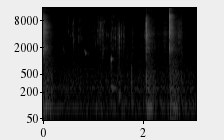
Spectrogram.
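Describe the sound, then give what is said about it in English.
A quick sip of a drink, quiet: soft wet mouth clicks and a slurp, followed by two sharper swallowing or clunking sounds near the end. No one speaks. “Let me take a quick sip here.”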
